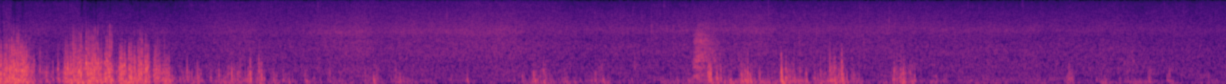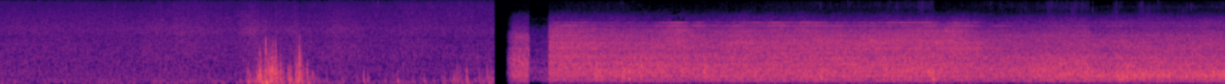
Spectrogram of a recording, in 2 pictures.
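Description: Typhoon wind and heavy rain, a steady rush that surges loudly in gusts about a second in, around nine seconds and again around nineteen seconds. After an abrupt cut a little past twenty seconds, a louder steady roar with a thin high whine takes over.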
